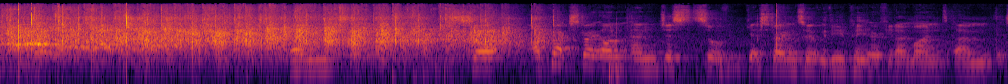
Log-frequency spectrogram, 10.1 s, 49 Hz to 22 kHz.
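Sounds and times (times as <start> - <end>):
crowd cheering: 0.0 - 5.5
audience applause: 0.0 - 5.6
speech: 2.9 - 3.5, 4.7 - 10.0.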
